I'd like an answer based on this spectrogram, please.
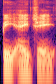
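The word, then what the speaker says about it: Bagillt: I used living down the road it's called it's spelled b a g i l l t and we call it bag of course I shouldn't laugh most English people pronounce it baggle though baggles or Bagel we call it baggy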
